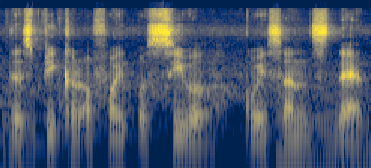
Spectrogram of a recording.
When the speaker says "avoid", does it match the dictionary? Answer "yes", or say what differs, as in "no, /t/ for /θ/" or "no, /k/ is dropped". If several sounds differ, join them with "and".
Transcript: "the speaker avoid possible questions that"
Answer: no, /f/ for /v/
